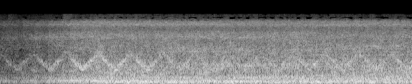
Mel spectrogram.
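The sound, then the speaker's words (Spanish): The siren of a 911-system ambulance wails in a steady up-and-down sweep, loud, over a constant rumble of engine and road noise with no voices, heard while following behind it along with a National Police unit coming from the La Herradura area. “Bien, en este momento vamos dándole seguimiento eh, a una ambulancia del sistema 911 y una unidad de la Policía Nacional, en los cuales vienen desde la zona de la Herradura”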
